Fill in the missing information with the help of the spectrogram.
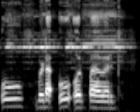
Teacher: ये ओष्ठ की सहायता से बोले जाते हैं, इसलिए ओष्ठ्य कहलाते हैं।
